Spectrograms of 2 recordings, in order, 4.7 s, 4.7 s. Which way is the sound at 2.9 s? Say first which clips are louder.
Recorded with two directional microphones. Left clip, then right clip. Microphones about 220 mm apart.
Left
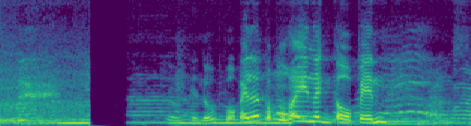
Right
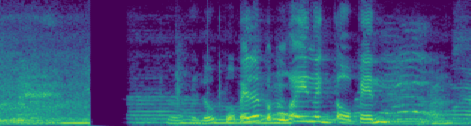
Left 4 dB; 25° left (ahead or behind).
